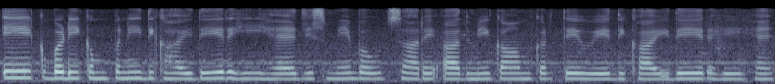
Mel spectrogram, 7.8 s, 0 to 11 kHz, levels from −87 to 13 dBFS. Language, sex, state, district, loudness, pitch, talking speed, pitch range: Hindi, female, Haryana, Charkhi Dadri, -20 LUFS, 220 Hz, 140 wpm, 215-235 Hz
